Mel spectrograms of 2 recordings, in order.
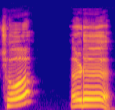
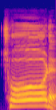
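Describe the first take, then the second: First: छो and ड़ sounded separately; syllable by syllable. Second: छोड़ as one stretched word; blended word. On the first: Teacher breaking a word up for learners, syllable by syllable. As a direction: say छो, pause, then ड़ alone. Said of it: "एक एक अक्षर का उच्चारण करके". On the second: Teacher showing learners the joined result, blended word. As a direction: hold छो straight into ड़. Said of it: "आपस में मिला के पढ़ देना है". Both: Shown as a demonstration.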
